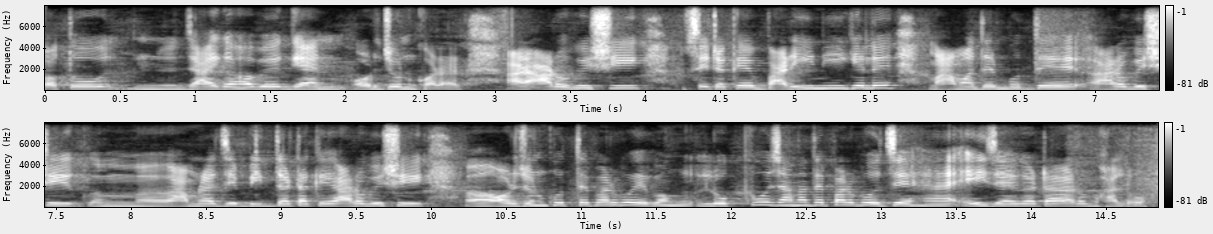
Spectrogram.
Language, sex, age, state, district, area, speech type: Bengali, female, 30-45, West Bengal, Paschim Bardhaman, rural, spontaneous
